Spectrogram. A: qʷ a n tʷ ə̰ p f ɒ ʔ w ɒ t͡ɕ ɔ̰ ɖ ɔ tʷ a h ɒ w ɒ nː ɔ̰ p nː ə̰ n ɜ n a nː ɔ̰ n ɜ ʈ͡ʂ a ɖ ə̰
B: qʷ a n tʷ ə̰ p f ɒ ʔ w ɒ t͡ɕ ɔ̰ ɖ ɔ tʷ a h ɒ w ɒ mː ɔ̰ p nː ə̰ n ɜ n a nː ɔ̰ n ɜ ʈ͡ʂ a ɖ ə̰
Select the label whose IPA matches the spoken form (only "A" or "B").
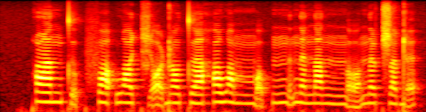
B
